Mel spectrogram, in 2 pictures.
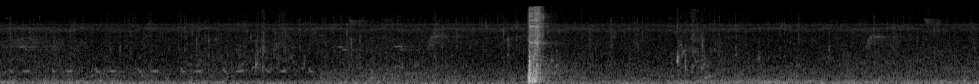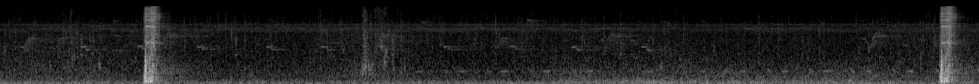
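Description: Gentle waves lap on a shore.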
